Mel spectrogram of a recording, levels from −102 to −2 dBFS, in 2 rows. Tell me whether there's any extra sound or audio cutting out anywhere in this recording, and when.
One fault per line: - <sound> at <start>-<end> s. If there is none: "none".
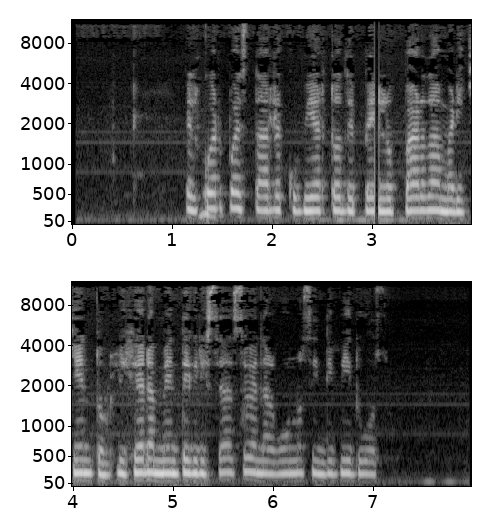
- dropout at 3.0-3.1 s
